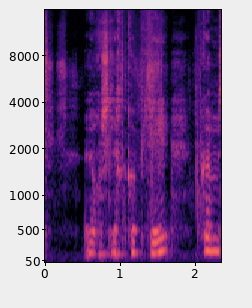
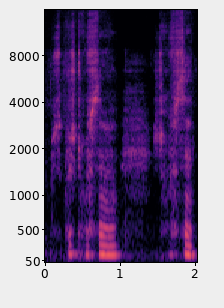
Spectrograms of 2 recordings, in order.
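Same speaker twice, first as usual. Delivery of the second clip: whispered; 7 dB quieter than usual. Real, not acted. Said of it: "hushed admiration".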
